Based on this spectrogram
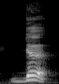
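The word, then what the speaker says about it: deux: You say de. You see the transcription de. So the X here is not pronounced. Trois.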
